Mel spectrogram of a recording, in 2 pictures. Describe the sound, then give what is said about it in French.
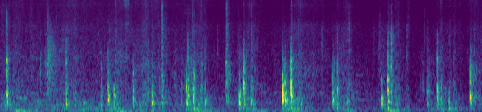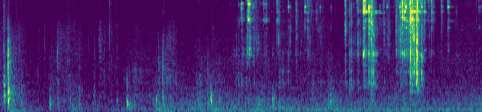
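Keys jangle in a radio drama scene where the key to a client's bank safe is brought over. Faint taps and shuffles come first, then bright metallic jingling rises loudly near the end. “Je vais vous faire porter la clé de votre coffre, Madame Christie, immédiatement. La clé, Madame Christie désire sa clé.”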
